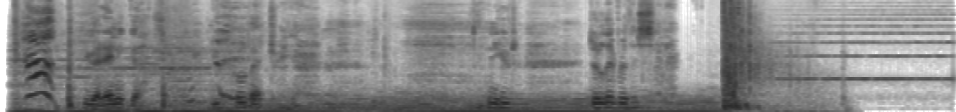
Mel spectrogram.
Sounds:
music, gunshot, speech

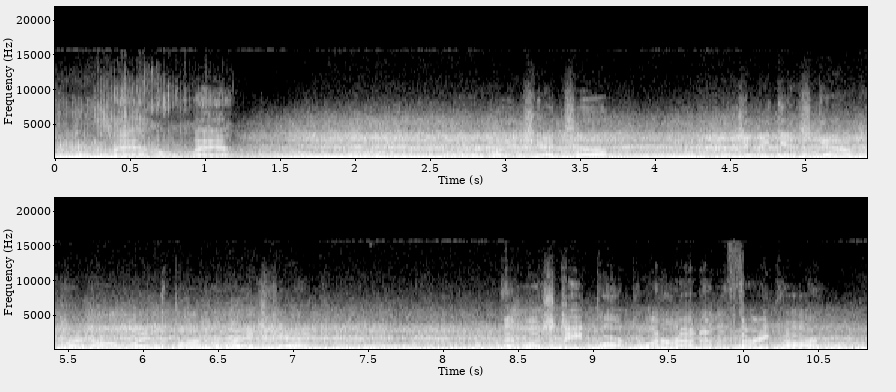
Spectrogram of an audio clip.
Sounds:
motor vehicle (road), vehicle, car, car passing by, speech

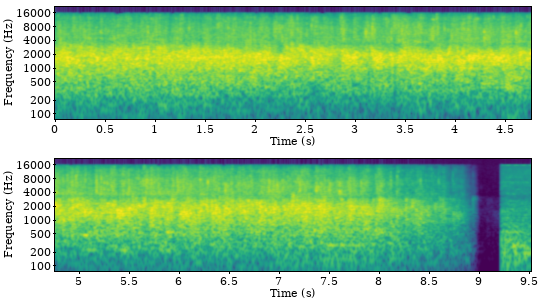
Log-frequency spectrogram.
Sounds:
female speech, speech, narration

